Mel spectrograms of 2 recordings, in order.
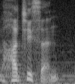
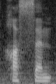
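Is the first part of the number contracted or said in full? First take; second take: full; contracted. First: The first part is said in full as hachi. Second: The first part is contracted into a doubled s. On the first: The speaker calls it wrong. "It's not it's not Hachisen" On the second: The speaker calls it right. "it's Hasen"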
